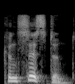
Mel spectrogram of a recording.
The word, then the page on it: consistent: anglais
